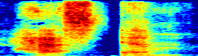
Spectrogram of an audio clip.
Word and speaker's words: Hassam: Um, and it's pronounced Hassm H just the M. Hassan.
